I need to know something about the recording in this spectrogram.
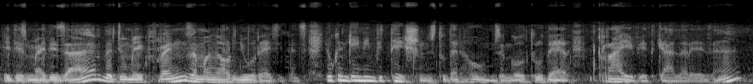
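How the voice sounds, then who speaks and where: An actor playing a cautious, courtly older boss of art thieves, speaking with formal, measured old-world manners in a 1950s radio drama. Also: male voice, fairly low pitch, big pitch swings. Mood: businesslike, instructive. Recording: noisy old radio recording.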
